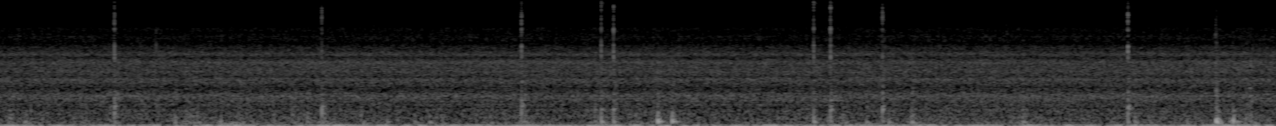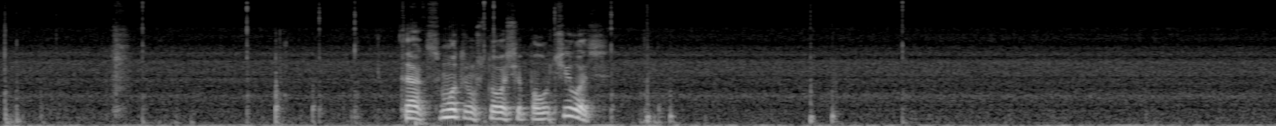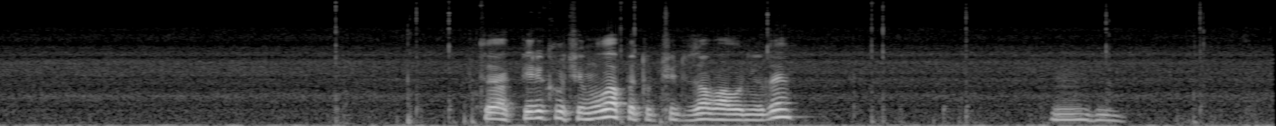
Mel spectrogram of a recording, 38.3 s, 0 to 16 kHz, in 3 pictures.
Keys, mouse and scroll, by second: 6.0 click, 6.6 g, 8.9-9.5 scroll up 1, 9.5-11.4 middle drag, 12.3 a, 12.9 i, 14.3-15.4 drag, 16.0-16.4 middle drag, 18.4-18.9 middle drag, 19.1 space, 22.0-29.0 drag, 29.9 shift+middle click, 32.1-33.3 middle drag, 34.3-34.6 drag, 35.4-36.5 middle drag, 37.6-38.2 middle drag.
